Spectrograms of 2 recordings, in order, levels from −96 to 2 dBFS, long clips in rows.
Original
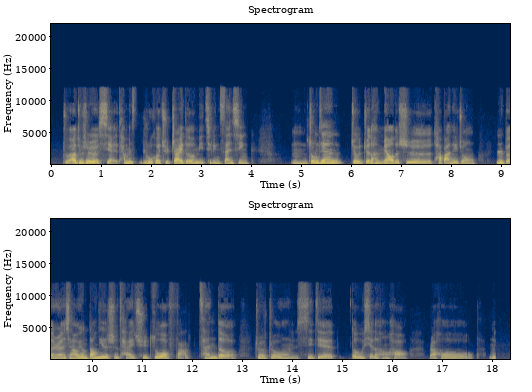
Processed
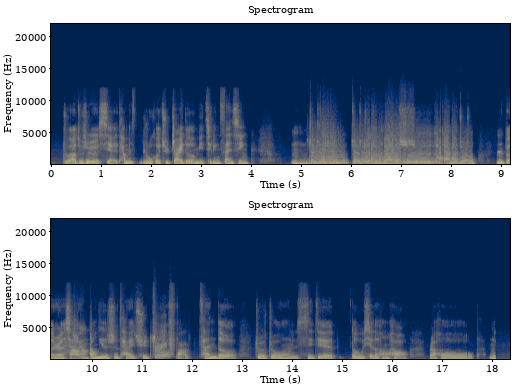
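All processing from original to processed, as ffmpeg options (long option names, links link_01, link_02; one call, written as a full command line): ffmpeg -i in.wav -filter_complex "[0:a]asettb=1/sr,asplit=3[link_01][link_02][link_03];[link_01]atrim=end=4.934[link_04];[link_02]atrim=start=4.93:end=8.42,asetpts=PTS-STARTPTS,afade=type=in:duration=0.004:curve=qsin,afade=type=out:start_time=3.486:duration=0.004:curve=qsin,aeval=exprs='(tanh(22.4*val(0)+0.75)-tanh(0.75))/22.4':channel_layout=same,aecho=1:1:151:0.596,atrim=end_sample=153909[link_05];[link_03]atrim=start=8.416[link_06];[link_04][link_05]acrossfade=duration=0.004:curve1=hsin:curve2=qsin[link_07];[link_07][link_06]acrossfade=duration=0.004:curve1=qsin:curve2=hsin,asettb=1/sr,asplit=3[link_08][link_09][link_10];[link_08]atrim=end=9.424[link_11];[link_09]atrim=start=9.42:end=9.98,asetpts=PTS-STARTPTS,afade=type=in:duration=0.004:curve=qsin,afade=type=out:start_time=0.556:duration=0.004:curve=qsin,lowshelf=frequency=780:width_type=q:width=3:gain=-14,asplit=2[link_12][link_13];[link_13]adelay=26,volume=-2dB[link_14];[link_12][link_14]amix=inputs=2:normalize=0,atrim=end_sample=24696,asoftclip=type=hard:threshold=-23dB[link_15];[link_10]atrim=start=9.976[link_16];[link_11][link_15]acrossfade=duration=0.004:curve1=hsin:curve2=qsin[link_17];[link_17][link_16]acrossfade=duration=0.004:curve1=qsin:curve2=hsin,asettb=1/sr,asplit=3[link_18][link_19][link_20];[link_18]atrim=end=11.214[link_21];[link_19]atrim=start=11.21:end=11.64,asetpts=PTS-STARTPTS,afade=type=in:duration=0.004:curve=qsin,afade=type=out:start_time=0.426:duration=0.004:curve=qsin,highpass=1000,acompressor=threshold=-38dB:ratio=10:attack=3.2:release=140:knee=1:detection=peak,aeval=exprs='0.0266*sin(PI/2*3.16*val(0)/0.0266)':channel_layout=same[link_22];[link_20]atrim=start=11.636[link_23];[link_21][link_22]acrossfade=duration=0.004:curve1=hsin:curve2=qsin[link_24];[link_24][link_23]acrossfade=duration=0.004:curve1=qsin:curve2=hsin,lowpass=4600,acrossover=split=190|3000[link_25][link_26][link_27];[link_26]acompressor=threshold=-33dB:ratio=3[link_28];[link_25][link_28][link_27]amix=inputs=3:normalize=0,volume=1.5dB" out.wav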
